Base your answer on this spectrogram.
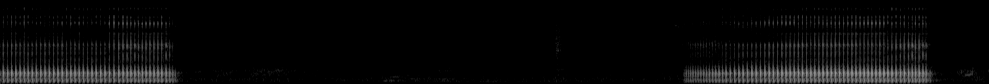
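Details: Hazel napping and snoring: two long, loud rattling snores on the breath in, with quiet pauses between them.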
